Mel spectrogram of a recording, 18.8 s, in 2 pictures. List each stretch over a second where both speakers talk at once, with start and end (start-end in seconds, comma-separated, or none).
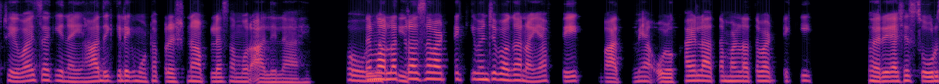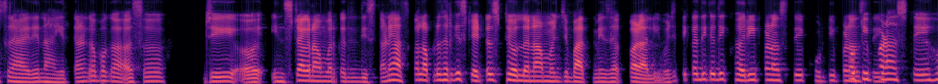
none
